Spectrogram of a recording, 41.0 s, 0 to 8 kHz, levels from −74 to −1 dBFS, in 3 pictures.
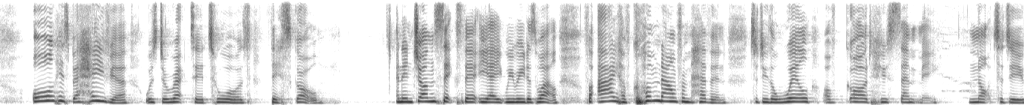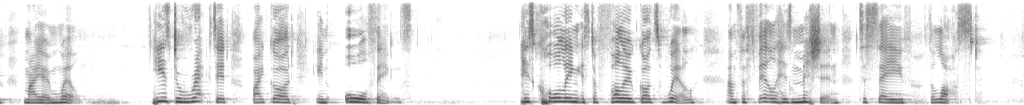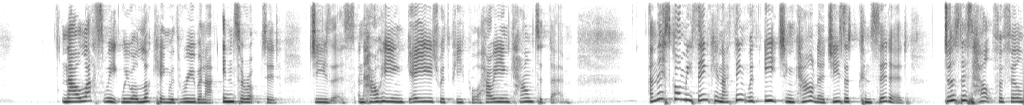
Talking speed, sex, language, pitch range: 145 wpm, female, English, 230-280 Hz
